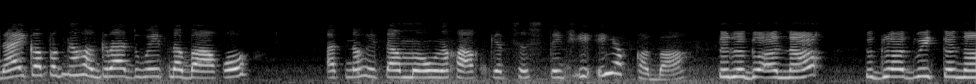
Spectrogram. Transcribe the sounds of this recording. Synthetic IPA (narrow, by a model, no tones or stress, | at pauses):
naʔɪkɐpɐɡ̚nɐkɐɡɾad̪ʊejt̪̚nɐbaɐko̞ | ʔɐt̪̚nɐkiːt̪ɐmoʔɐŋnɐkɐʔɐkːɪt̪̚sɐst̪ed͡ʒɪʔɪjakːɐbat̪ɐlɐɡaʔɐnak̚ | kɐɡɾad̪ʊejt̪̚kɐnɐ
